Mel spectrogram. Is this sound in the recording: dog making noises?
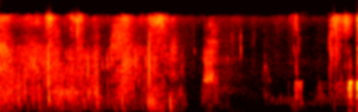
yes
